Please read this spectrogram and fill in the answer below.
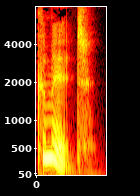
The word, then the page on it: commit: British English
